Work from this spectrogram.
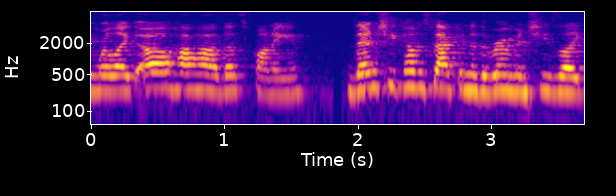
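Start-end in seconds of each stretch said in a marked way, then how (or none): none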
